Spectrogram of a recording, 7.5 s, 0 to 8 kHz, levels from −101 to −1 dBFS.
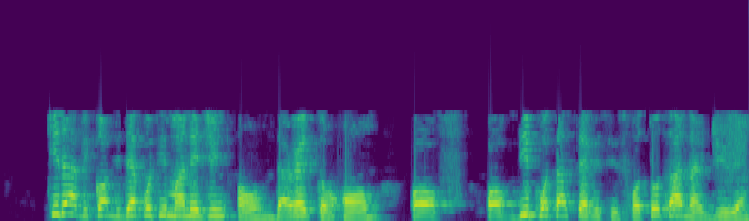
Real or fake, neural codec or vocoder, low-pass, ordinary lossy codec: real; none; 7.2 kHz; AAC, 16 kbps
